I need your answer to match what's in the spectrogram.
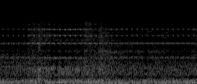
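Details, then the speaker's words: Mercedes cabin blower fan on its lowest speed, panels dropped: steady high-pitched screech over low fan hum, quieter when a thumb covers the bottom hole; the blower motor bearing is evidently dry and squealing. "now evidently it must be coming from the the bearing i can't think of being anywhere else"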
